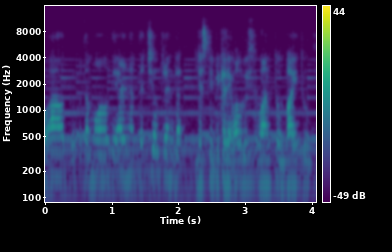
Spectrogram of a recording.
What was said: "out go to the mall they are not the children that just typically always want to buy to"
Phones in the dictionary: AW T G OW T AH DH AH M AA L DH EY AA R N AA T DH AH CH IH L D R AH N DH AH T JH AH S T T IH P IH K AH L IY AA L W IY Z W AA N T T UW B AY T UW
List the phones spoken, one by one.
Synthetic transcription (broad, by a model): AW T T AH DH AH M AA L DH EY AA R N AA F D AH CH IH L D R AH N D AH T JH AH S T T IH P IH K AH L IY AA L W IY S W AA N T T UW B AY T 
